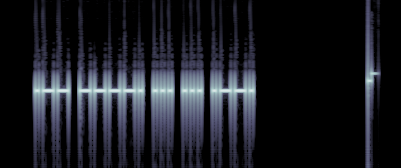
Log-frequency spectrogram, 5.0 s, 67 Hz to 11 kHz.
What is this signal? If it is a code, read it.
Morse code, heard as a keyed tone, about 23 wpm, 700 Hz. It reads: W9SSP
